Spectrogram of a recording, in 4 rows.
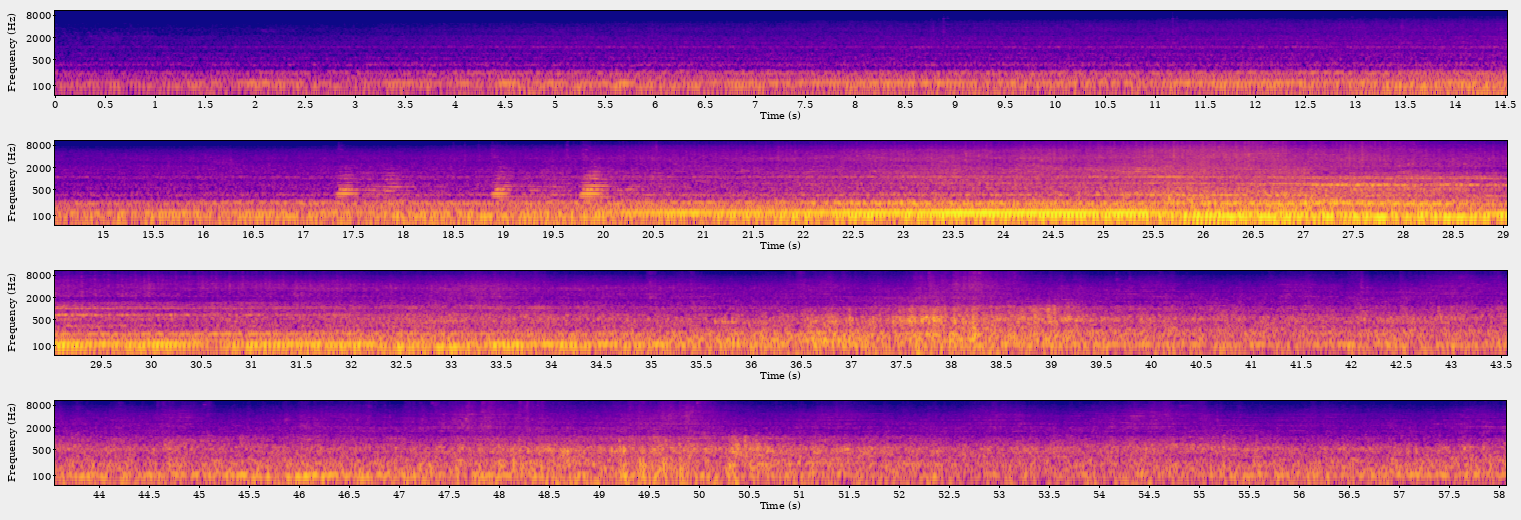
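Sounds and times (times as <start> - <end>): diesel locomotive engine hum: 0.0 - 58.0
freight wheels rumbling on rails: 11.0 - 58.0
wheels clickety-clack: 34.7 - 58.0.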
